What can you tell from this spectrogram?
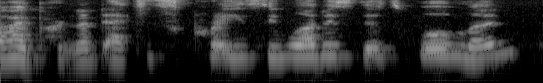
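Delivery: hushed pretend aside from onlookers; mock bafflement. Imagining what listeners say about her, in a hushed mock aside.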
